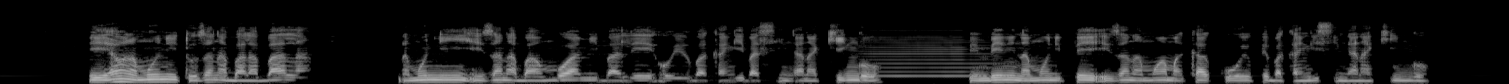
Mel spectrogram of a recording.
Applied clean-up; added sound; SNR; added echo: classical method spectral subtraction.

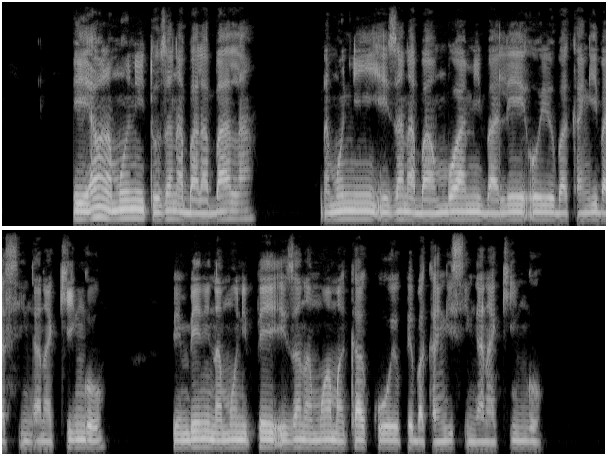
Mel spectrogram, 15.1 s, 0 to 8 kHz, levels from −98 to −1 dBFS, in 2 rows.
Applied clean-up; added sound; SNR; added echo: none; none; none; none.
